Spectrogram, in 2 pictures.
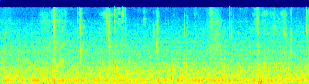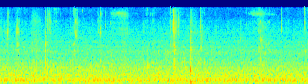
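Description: A person quietly biting and chewing a slice of deluxe pizza, with scattered small mouth clicks and squishes over a steady low hum.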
